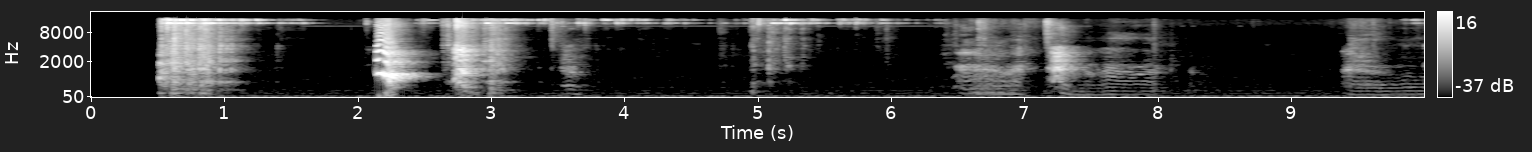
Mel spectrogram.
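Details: An 11-week-old Pembroke Welsh Corgi puppy plays with a cat toy, trying to reach a small red ball. A few sharp barks come early on, mixed with clattering toy noises and quieter scuffling.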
